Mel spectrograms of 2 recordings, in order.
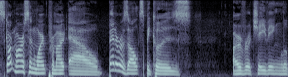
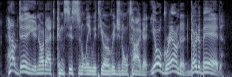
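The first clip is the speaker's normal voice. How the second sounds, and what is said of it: Scott Morrison impression. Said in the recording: “my Scott Morrison impersonation”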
